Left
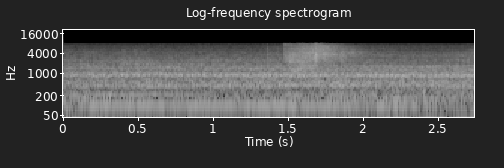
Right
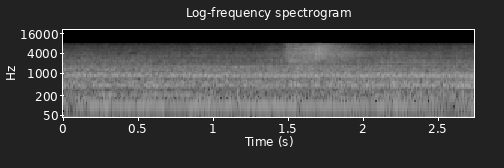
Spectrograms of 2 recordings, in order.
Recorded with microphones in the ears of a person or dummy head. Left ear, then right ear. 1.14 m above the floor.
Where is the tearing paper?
20° left (ahead or behind), 0.7 m.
